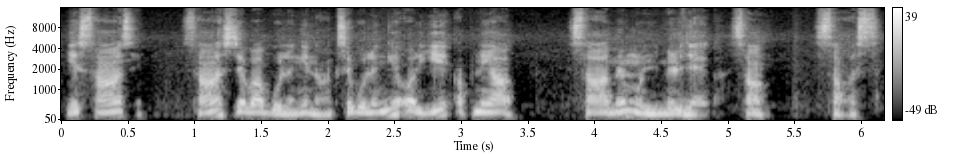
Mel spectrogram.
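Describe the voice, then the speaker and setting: A man's voice: mid-range voice, normal speed, no room sound. A man teaching a Hindi grammar lesson for exam preparation, explaining step by step and asking and answering his own questions. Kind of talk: exam-prep classroom lesson.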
